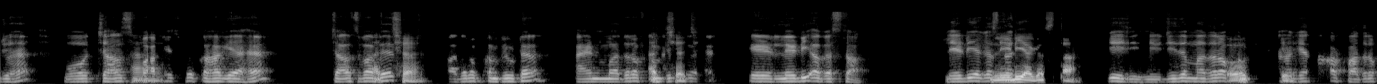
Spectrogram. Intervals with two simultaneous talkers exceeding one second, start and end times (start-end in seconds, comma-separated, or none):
none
